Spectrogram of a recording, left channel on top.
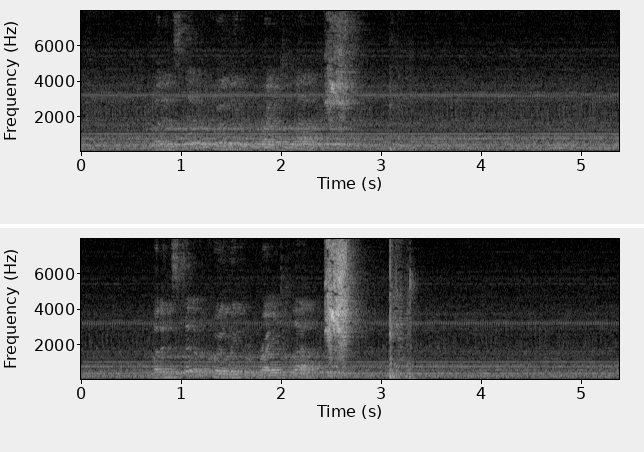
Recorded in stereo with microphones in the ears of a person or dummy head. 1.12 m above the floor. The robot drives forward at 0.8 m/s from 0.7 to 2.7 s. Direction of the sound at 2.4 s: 35° right (ahead or behind).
